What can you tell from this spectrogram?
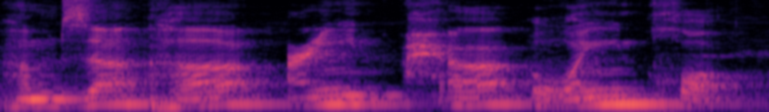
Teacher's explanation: حروف حلقی ورڈ حمزہ ہا عین حا غین خا، یہ ورڈ حلق سے ادا ہوتے ہیں تو انہیں حروف حلقی کہتے ہیں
